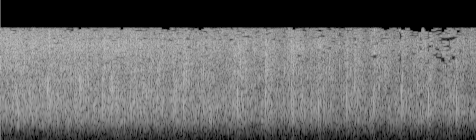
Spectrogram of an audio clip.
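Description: A crowd claps at a commendation ceremony honoring a venerable Buddhist monk from Australia, a steady, dense wash of applause, many hands blending into a continuous crackling roar that holds its loudness throughout with no voices over it.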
